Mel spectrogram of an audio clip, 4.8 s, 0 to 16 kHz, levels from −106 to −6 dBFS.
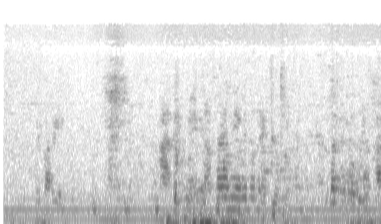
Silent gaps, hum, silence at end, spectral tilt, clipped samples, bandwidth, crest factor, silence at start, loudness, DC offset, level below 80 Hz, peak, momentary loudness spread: none; none; 0 s; -5.5 dB/octave; under 0.1%; 11.5 kHz; 18 dB; 0.05 s; -60 LUFS; under 0.1%; -68 dBFS; -38 dBFS; 13 LU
